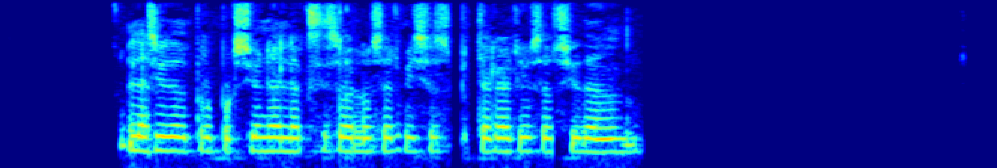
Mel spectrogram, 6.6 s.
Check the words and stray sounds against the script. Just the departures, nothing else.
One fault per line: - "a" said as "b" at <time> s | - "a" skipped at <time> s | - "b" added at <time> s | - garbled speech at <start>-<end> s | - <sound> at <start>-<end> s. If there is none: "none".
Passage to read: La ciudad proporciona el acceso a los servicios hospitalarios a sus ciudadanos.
- "sus" skipped at 3.7 s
